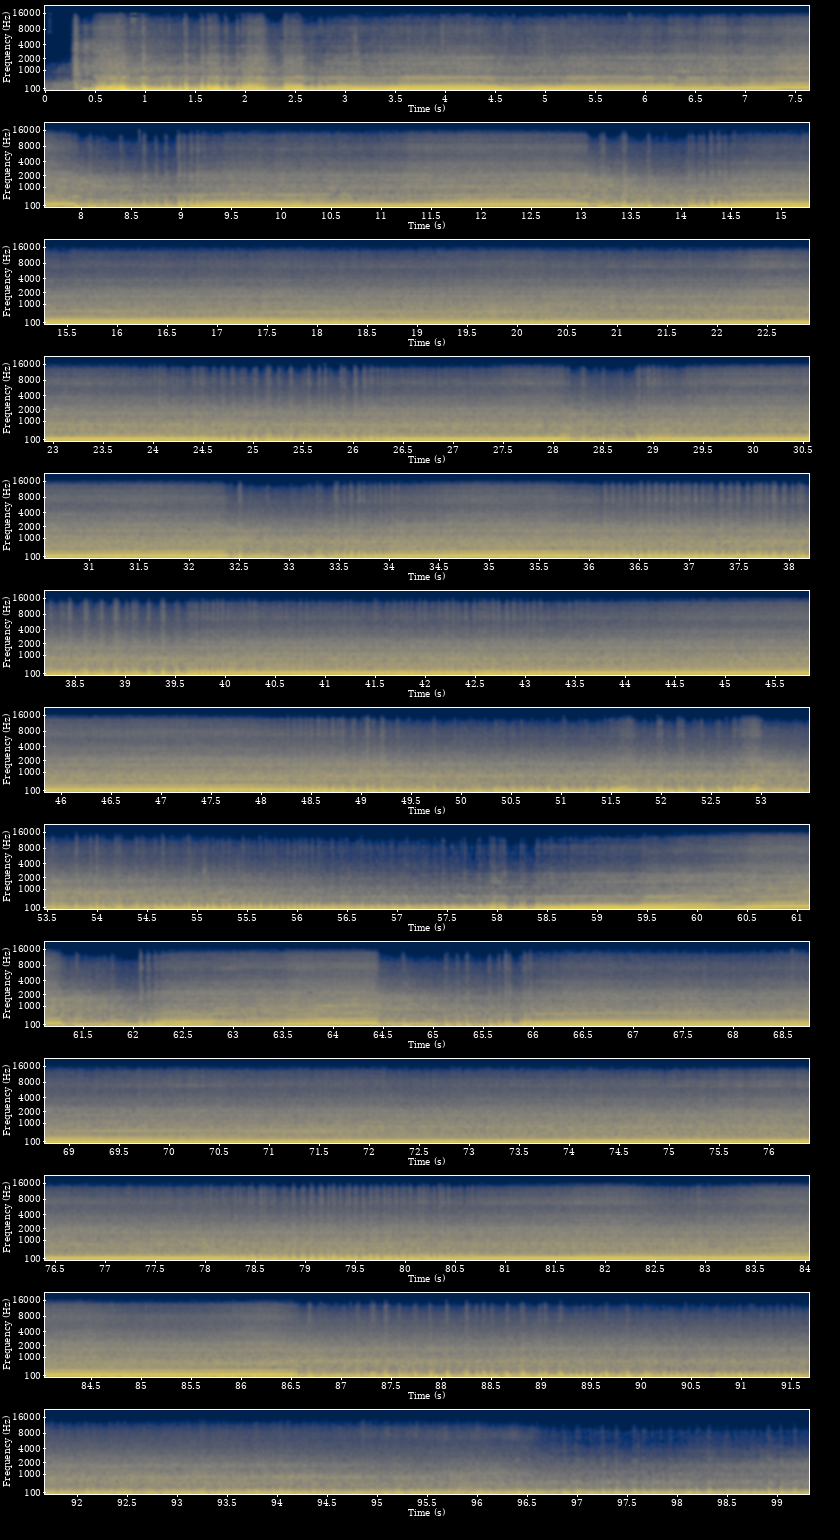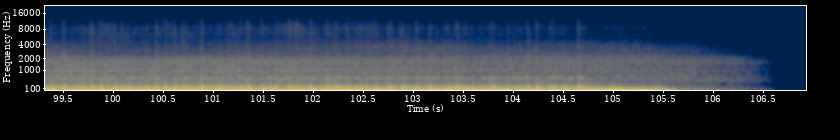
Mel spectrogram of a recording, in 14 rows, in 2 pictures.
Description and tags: Henkilöauto, ajoa asfaltilla / A car, variable driving on asphalt, Saab 96, a 1966 model
Saab 96, vm 1966. Käynnistys ja vaihtelevan vauhdikasta ajoa mukana asfaltilla, pysähdys, moottori sammuu. Äänitetty ulkoa konepellin päältä. (Saab 96, 2-tahti, 45 hv, 850 cm3).
Äänitetty / Rec: DAT (mic on bonnet)
Paikka/Place: Suomi / Finland / Järvenpää
Aika/Date: 17.10.1995
Auto, Autoilu, Autot, Cars, Field-Recording, Finland, Finnish-Broadcasting-Company, Motoring, Soundfx, Suomi, Tehosteet, Yle, Yleisradio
